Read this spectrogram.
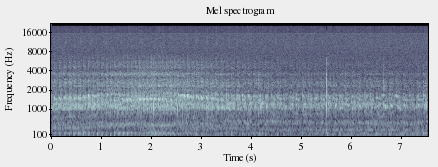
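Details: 1958 BSA C12 single on a road test after its misfire was fixed: it thumps at about four beats a second, even with no skips or misses. It sounds healthy, like it used to.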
